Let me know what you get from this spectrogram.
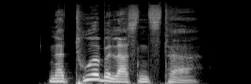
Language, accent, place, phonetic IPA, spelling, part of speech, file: German, Germany, Berlin, [naˈtuːɐ̯bəˌlasn̩stɐ], naturbelassenster, adjective, De-naturbelassenster.ogg
- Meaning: inflection of naturbelassen: 1. strong/mixed nominative masculine singular superlative degree 2. strong genitive/dative feminine singular superlative degree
